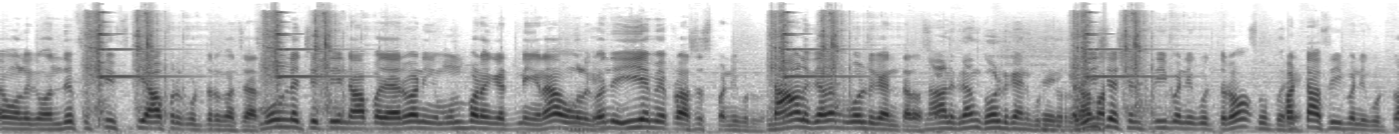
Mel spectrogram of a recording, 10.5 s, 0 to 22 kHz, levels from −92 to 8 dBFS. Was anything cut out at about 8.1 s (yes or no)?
yes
